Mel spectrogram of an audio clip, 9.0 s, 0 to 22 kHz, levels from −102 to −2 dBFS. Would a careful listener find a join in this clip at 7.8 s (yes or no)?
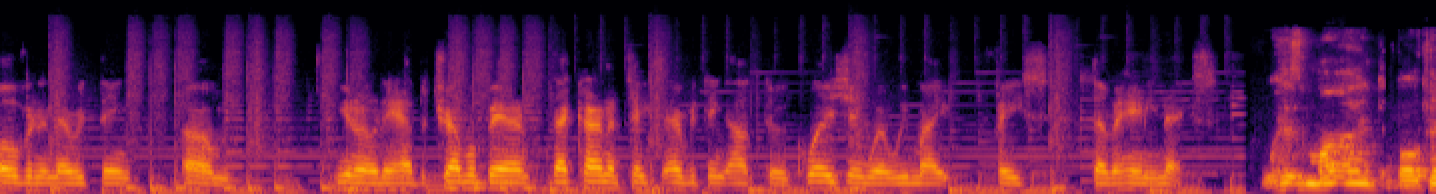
yes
